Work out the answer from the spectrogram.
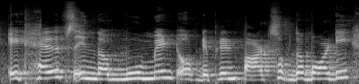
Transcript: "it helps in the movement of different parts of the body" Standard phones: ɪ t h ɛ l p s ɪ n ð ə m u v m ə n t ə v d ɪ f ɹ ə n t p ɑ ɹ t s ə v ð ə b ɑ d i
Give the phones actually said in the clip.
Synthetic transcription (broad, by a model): ɪ t h ɛ l p s ɪ n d ə m u v m ə n t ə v d ɪ f ɹ ə n t p ɑ ɹ t s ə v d ə b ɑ d i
